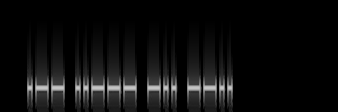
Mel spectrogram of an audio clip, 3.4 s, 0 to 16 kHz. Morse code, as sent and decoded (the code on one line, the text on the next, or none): .-- ..--- -.. --..
W2DZ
